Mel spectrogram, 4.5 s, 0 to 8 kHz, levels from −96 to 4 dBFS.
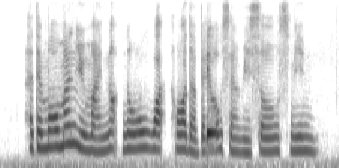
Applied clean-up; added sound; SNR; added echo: neural diffusion model UNIVERSE++.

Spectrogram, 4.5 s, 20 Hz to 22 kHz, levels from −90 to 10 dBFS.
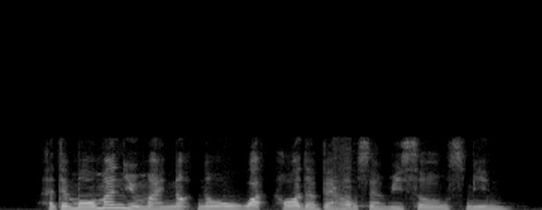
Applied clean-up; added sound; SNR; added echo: neural separator model SepFormer DNS4.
